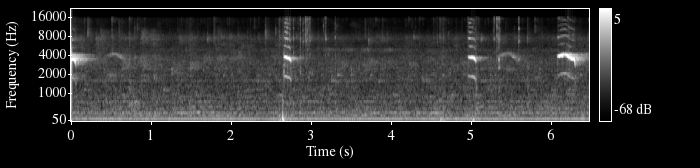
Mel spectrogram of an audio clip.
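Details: Javan white-eye, a male singing in full voice, used as a lure to provoke other birds: three short, high, squeaky notes spaced a couple of seconds apart over a steady low electrical hum indoors.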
